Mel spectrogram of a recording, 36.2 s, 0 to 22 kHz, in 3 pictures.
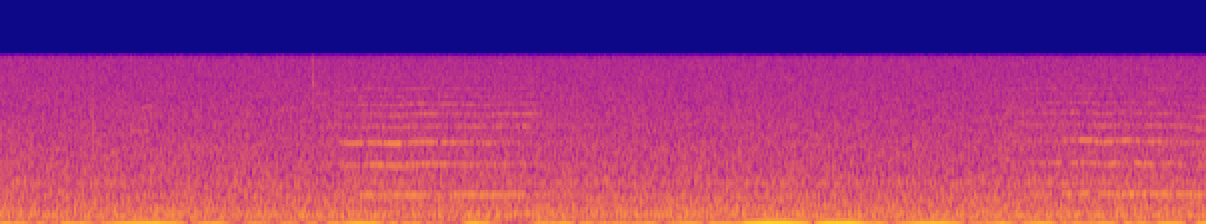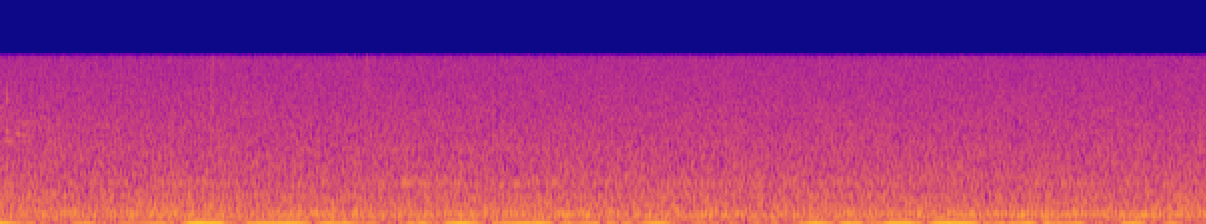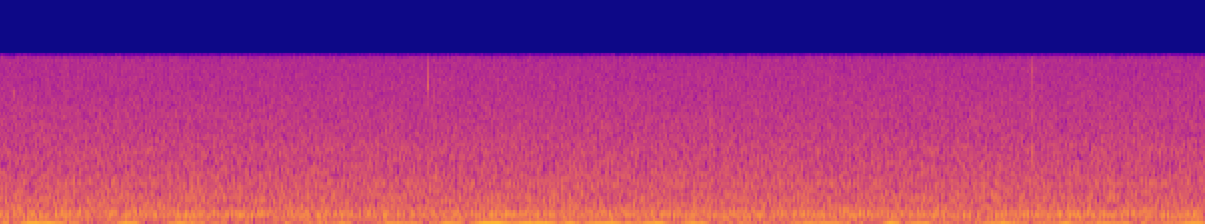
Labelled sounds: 1.0	1.6	killer whale, Bigg's (transient), AT1 transient, 1.2 to 3.4 kHz
3.1	5.6	killer whale, Bigg's (transient), AT1 transient, 0.88 to 5.7 kHz
10.0	12.4	killer whale, Bigg's (transient), AT1 transient, 0.83 to 4.5 kHz

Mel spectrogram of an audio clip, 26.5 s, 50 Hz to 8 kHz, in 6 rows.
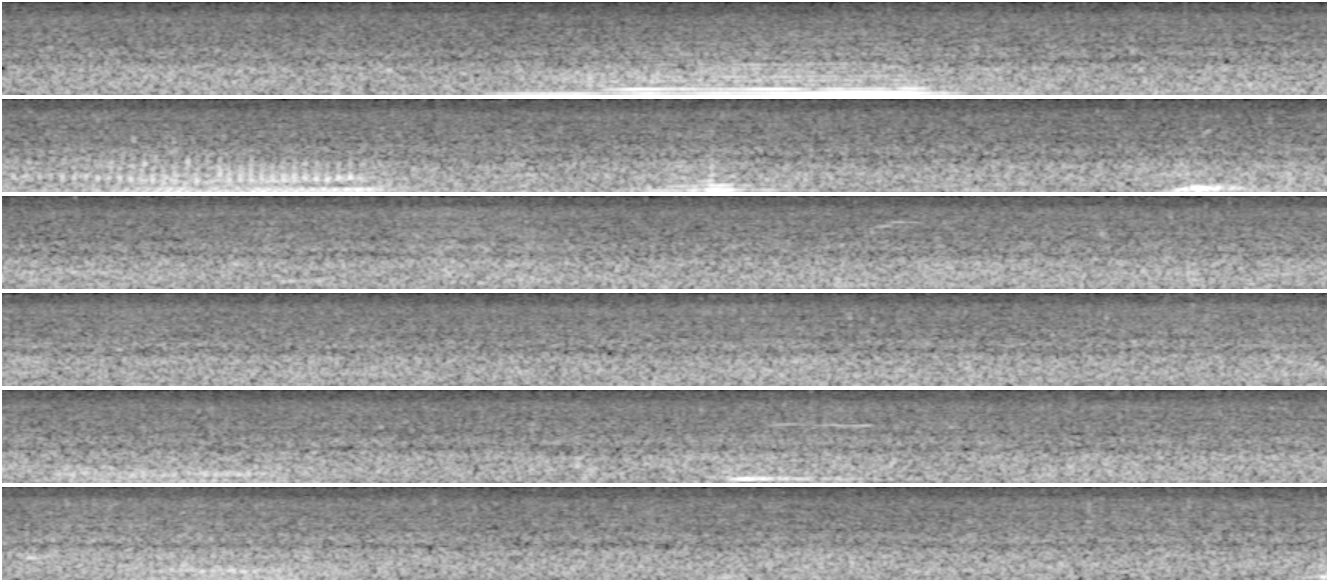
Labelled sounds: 20.2	20.6	humpback whale, 2.4 to 2.6 kHz

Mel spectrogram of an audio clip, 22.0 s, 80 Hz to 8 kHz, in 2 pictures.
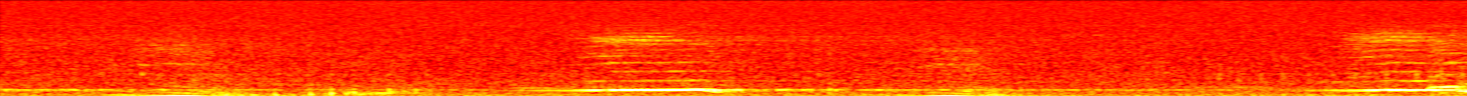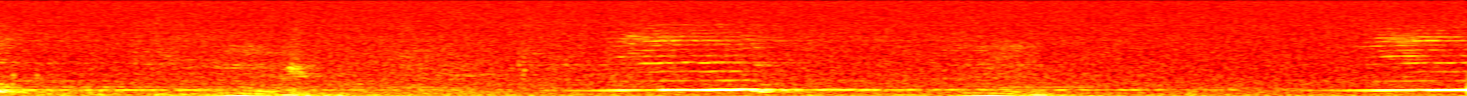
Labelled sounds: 4.4	5.2	humpback whale, 1.9 to 2.6 kHz
10.1	10.7	humpback whale, 2.1 to 2.8 kHz
15.6	16.5	humpback whale, 0.80 to 2.6 kHz
21.3	21.9	humpback whale, 1.2 to 2.6 kHz

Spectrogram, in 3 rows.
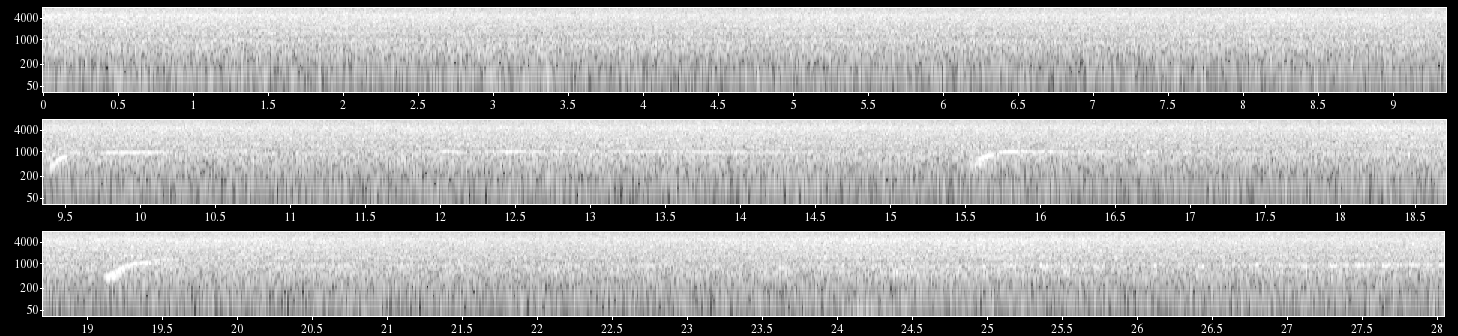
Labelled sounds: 9.7	10.2	humpback whale, 0.88 to 1.0 kHz
12.3	12.6	humpback whale, 0.97 to 1.0 kHz
15.7	16.0	humpback whale, 0.94 to 1.1 kHz
19.2	19.5	humpback whale, 0.78 to 1.1 kHz

